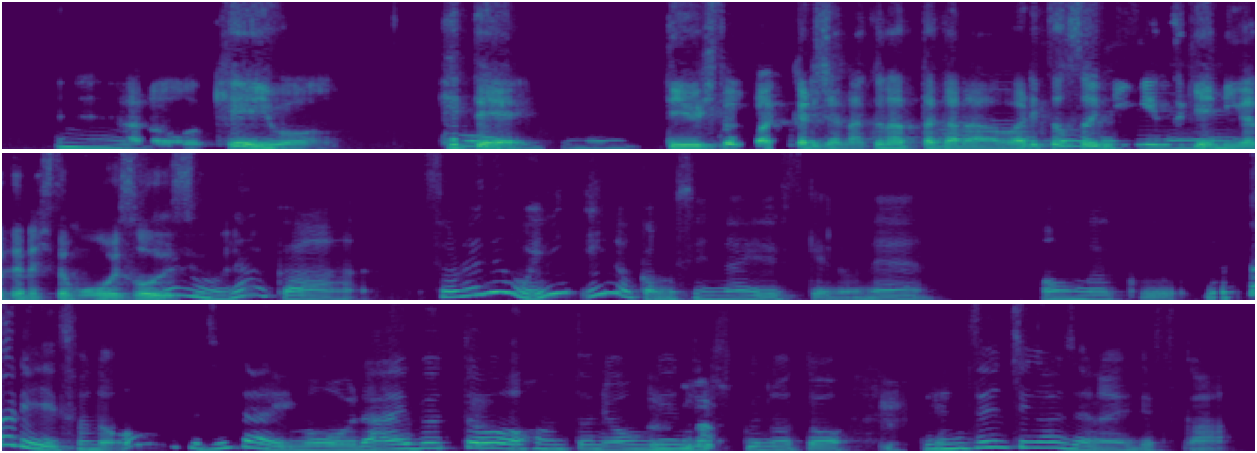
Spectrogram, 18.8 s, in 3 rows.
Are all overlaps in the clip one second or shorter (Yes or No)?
No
